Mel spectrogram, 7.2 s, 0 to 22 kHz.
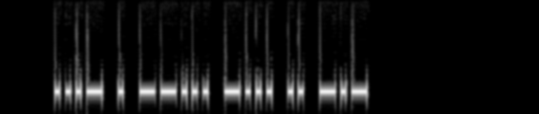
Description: Morse code, heard as a keyed tone, about 17 wpm, 700 Hz. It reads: VE7BIK
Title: DXCC-100 Call Signs - 6 Characters - Repeated 3x - 17wpm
